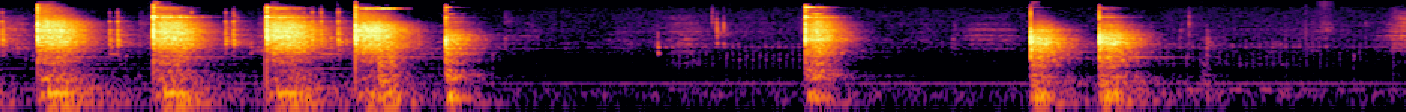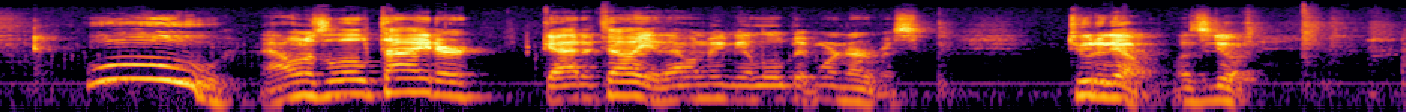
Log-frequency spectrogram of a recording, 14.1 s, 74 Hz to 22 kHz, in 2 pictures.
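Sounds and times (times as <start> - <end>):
hammer striking metal sleeve: 0.0 - 2.6, 4.0 - 4.5, 5.2 - 6.2.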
